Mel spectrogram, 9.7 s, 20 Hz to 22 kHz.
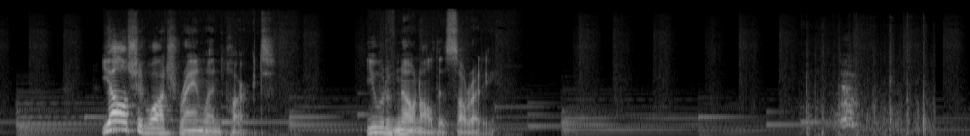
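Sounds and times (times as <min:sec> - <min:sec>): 
speech: 0:01.0 - 0:02.8, 0:03.7 - 0:05.0
dog barking: 0:08.4 - 0:08.7.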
